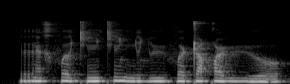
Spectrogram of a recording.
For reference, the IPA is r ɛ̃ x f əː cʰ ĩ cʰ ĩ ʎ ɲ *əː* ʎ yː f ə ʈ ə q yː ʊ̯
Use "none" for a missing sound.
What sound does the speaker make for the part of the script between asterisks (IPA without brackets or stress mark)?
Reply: ə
